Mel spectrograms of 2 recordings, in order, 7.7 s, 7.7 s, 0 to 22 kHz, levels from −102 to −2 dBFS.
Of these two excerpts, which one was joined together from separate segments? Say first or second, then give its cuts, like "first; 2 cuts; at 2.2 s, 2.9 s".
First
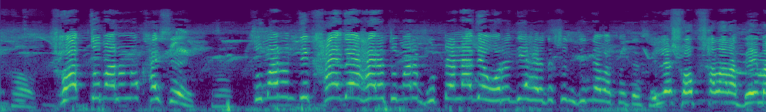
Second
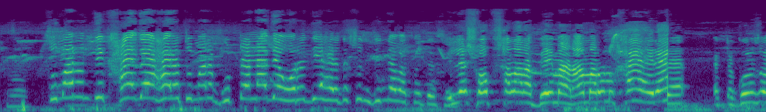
second; 1 cut; at 6.7 s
